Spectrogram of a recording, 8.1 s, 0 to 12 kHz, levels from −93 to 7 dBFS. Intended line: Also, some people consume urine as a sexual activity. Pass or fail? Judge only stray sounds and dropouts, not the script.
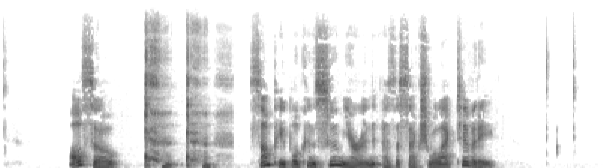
fail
